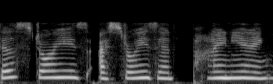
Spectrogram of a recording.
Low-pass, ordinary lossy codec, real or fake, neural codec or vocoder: 7.2 kHz; AAC, 48 kbps; fake; codec, 24 kHz, 0.9 kbps, WavTokenizer, medium speech release version 2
